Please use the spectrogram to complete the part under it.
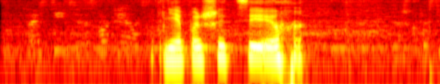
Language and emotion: Russian, positive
